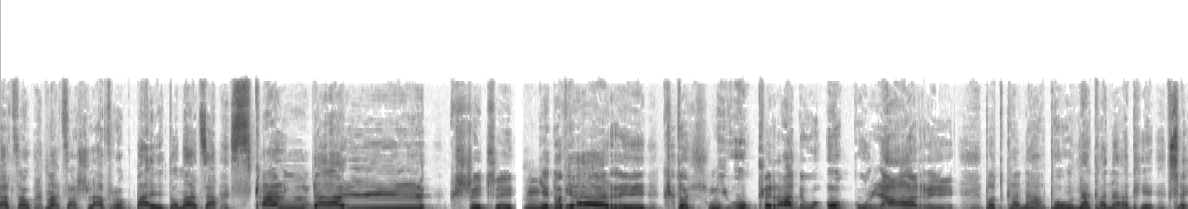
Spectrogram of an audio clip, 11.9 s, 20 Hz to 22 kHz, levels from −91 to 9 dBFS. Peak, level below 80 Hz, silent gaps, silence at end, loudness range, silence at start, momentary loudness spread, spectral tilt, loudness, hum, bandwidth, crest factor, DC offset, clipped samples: -4 dBFS; -54 dBFS; 5.17-5.21 s; 0 s; 4 LU; 0 s; 9 LU; -5 dB/octave; -19 LUFS; none; 13.5 kHz; 16 dB; under 0.1%; under 0.1%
